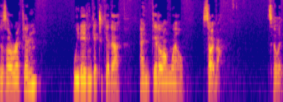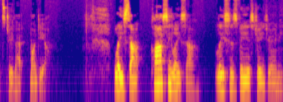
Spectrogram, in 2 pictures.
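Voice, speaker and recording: A woman in a strong rural Australian accent speaks with a very deep, low pitch and lively intonation. Long, frequent pauses break up her speech. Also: moderate pace. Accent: strong country Australian. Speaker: vlogger. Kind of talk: casual vlog. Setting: recorded at home, sitting at a table. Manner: warm and animated.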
